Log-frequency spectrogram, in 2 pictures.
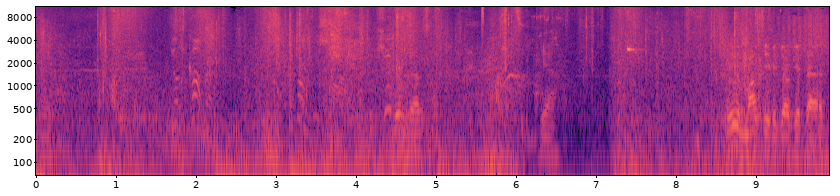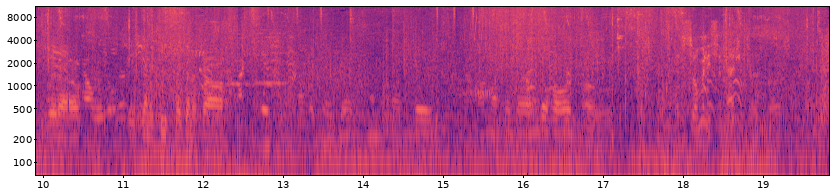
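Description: A futuristic energy gun fires in crackling, buzzing bursts.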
